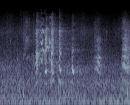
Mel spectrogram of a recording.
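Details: Western (Australian) magpies in the background of a suburban street park on a morning after overnight rain give harsh, scratchy squawks in a short cluster, then two more rasping bursts about half a second apart, over faint hiss.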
